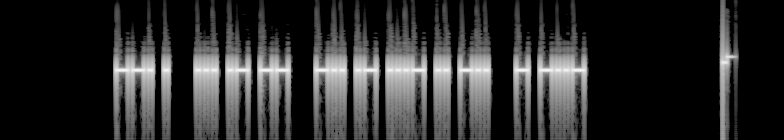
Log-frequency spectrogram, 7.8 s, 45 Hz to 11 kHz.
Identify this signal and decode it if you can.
Morse code, heard as a keyed tone, about 32 wpm, 700 Hz. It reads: GE SAM DAVID TX
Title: K1USN SST QSO Practice - 30wpm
